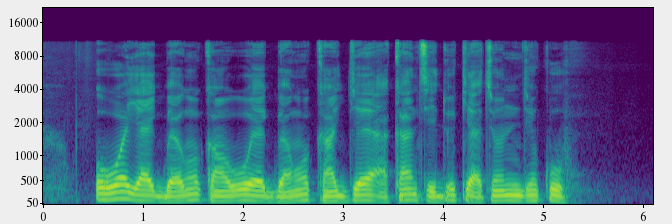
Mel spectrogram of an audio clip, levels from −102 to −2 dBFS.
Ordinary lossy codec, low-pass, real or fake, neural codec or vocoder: none; 10.8 kHz; real; none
